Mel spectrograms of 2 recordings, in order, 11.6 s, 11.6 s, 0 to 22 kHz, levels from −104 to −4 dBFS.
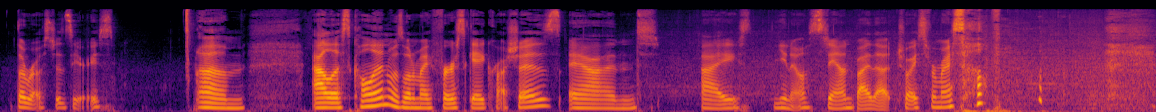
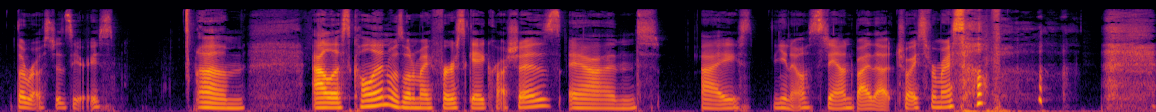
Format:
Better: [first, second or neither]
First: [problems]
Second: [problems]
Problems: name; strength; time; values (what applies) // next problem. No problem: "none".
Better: second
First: crowd noise; faint; throughout; 20 dB below the speech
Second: none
